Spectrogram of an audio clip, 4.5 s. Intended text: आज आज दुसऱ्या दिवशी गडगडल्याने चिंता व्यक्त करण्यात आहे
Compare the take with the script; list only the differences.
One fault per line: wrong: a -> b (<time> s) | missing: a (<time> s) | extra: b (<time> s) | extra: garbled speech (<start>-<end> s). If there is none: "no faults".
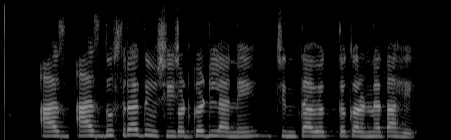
no faults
